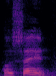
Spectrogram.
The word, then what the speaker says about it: Hossein: Hossein.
